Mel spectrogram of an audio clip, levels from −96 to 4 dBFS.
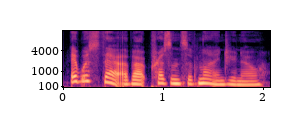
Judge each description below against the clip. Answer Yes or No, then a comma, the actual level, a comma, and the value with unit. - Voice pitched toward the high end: Yes, high, 210 Hz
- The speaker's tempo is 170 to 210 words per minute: No, fast, 260 wpm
